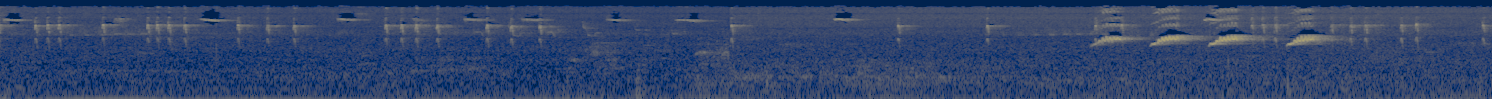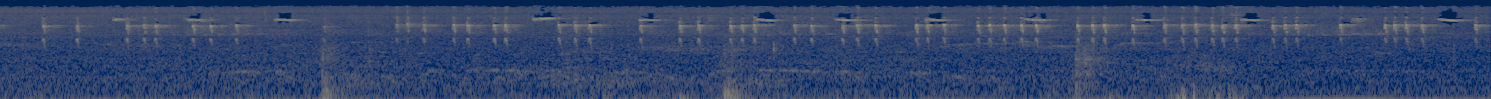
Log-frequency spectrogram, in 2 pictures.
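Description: Birds calling: steady, rapidly repeated high chirping, with four loud rising calls in quick succession about eleven seconds in. A few low thumps come later.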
